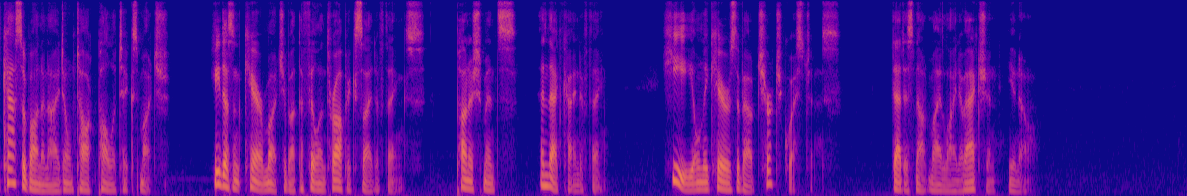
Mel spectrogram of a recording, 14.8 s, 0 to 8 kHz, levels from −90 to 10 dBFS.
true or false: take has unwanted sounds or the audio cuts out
false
